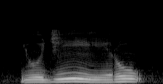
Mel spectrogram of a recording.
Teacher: في قوله تعالى فمن، قل أرأيتم إن أهلكني الله ومن معي أو رحمنا فمن يجير. كلمة يجير عند ورش يقرأ الراء فيها بالترقيق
